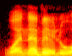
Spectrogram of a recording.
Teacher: حرف الباء لابد تضعي فيه شيء من النبر · Term: قلقلة الباء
